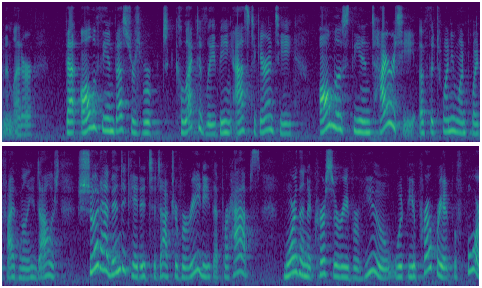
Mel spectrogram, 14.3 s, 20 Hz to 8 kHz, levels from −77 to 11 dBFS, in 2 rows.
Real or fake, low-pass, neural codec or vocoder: real; 7.2 kHz; none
